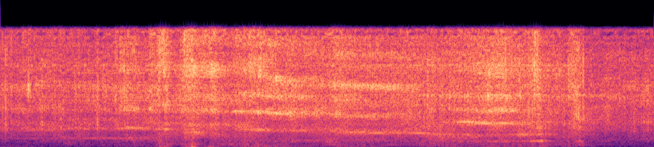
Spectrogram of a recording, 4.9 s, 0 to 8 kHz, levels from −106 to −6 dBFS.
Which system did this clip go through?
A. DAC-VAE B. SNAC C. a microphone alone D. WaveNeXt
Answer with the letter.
B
